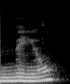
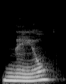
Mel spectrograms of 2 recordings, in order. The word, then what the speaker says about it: Nile: But the Nile is actually correctly pronounced the Neil, by the way. And I learned that from when I was in Egypt in Cairo. It's pronounced Neil.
